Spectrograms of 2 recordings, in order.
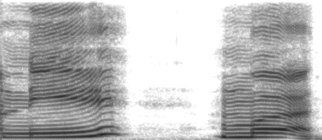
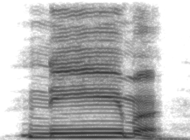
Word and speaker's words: नीम: चलिए देखिए, ना में बड़ी की मात्रा नी म, तो मिलके बन जाएगा नीम।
